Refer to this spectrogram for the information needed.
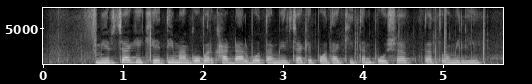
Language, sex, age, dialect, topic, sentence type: Chhattisgarhi, female, 18-24, Northern/Bhandar, agriculture, question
